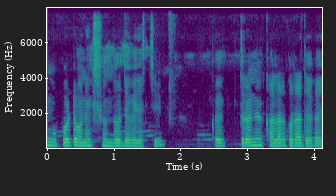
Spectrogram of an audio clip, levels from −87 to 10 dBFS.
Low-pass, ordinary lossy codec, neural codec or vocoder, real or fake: none; none; none; real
